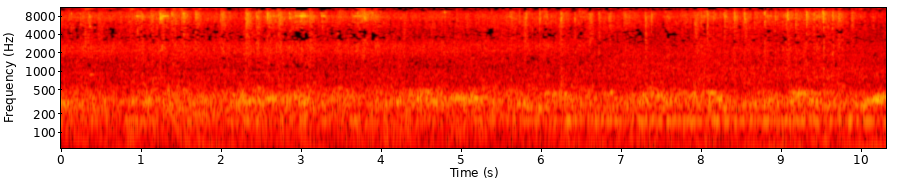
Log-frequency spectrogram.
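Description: Many pigeons cooing together in a loft, blending into a steady low murmur, with a constant low hum underneath.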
